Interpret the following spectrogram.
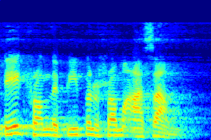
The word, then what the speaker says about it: Assam: Such a blessing, Shatayushu Bhava, you should take from the people from Assam. In Assamese language, Sa is pronounced as Ha. We call it Assam, but it is actually Ahom.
